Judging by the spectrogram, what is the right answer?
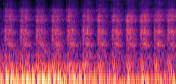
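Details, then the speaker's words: Boat inboard engine after rewiring, started in neutral and settling into steady, even firing with no misses or knocks. Warning lights are out and it is charging; normal idle. "So let's just stick that in neutral and crank it over. So that's good."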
